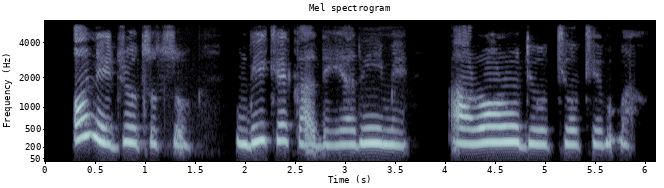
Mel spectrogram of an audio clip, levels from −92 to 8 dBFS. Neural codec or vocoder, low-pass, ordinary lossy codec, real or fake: none; 5.4 kHz; none; real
